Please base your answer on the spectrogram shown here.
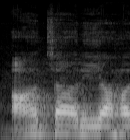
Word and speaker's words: आचार्यः: इंद्रमहिता सिद्धाश्च सिद्धीश्वरः आचार्य नहीं, आचार्यः, ऐसे आचार्यः जिन शासनोन्नतिकरः पूज्यः उपाध्यायकः।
